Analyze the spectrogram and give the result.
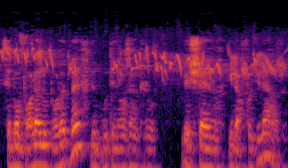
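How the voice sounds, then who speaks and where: A man voicing a young female goat who answers softly and calmly but will not give in, with birds behind. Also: on the low side, moderate pace, gravelly, distant mic, background noise. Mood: wistful. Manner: quiet, calm insistence. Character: young female goat, stubborn and soft-spoken. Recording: dull lo-fi, birds chirping behind.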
